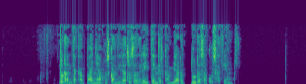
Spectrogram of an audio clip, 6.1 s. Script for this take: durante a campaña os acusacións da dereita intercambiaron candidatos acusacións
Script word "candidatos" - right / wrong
wrong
